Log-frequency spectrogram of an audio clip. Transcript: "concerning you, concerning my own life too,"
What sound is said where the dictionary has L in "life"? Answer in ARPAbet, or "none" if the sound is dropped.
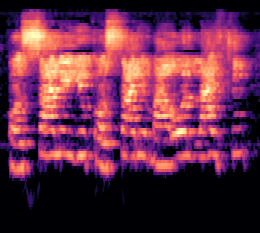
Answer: L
